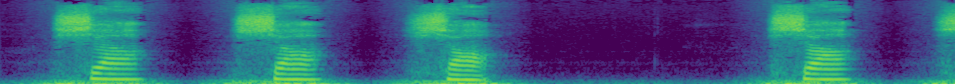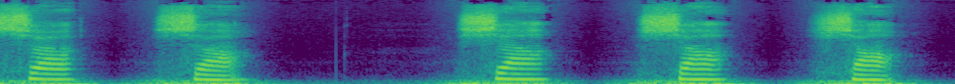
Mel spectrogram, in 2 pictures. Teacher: to make the SH sound your tongue should be up near the roof of your mouth the SH sound is unvoiced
